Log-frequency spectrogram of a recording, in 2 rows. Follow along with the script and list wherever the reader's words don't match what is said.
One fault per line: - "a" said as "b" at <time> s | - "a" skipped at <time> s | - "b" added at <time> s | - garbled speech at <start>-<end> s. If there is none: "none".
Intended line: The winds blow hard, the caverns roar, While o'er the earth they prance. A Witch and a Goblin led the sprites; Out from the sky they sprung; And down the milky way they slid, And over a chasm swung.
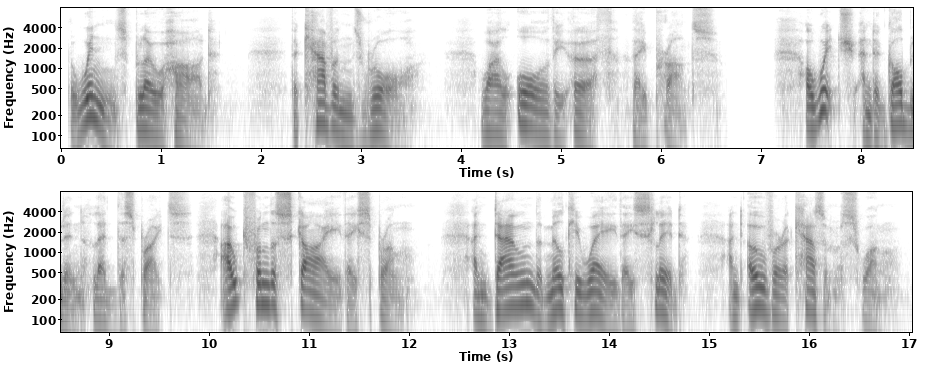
none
